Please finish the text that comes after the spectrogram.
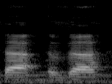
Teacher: Konsonan ini merupakan pertemuan ujung lidah dengan ujung gigi atas dan gigi bawah. Jadi lidah ini berada di tengah-tengah antara gigi yang atas juga di gigi bawah. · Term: konsonan interdental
